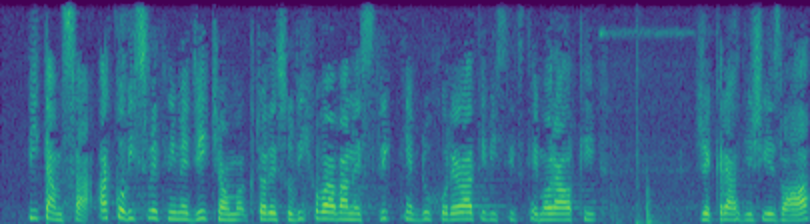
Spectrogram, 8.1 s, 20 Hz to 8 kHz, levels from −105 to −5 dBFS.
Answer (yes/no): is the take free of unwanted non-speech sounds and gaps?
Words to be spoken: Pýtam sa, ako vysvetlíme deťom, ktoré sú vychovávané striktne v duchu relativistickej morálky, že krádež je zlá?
no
